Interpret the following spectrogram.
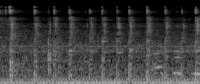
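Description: Husqvarna 3120XP chainsaw's large two-stroke engine idling, a steady low hum with a rapid, even ticking of about eight a second.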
